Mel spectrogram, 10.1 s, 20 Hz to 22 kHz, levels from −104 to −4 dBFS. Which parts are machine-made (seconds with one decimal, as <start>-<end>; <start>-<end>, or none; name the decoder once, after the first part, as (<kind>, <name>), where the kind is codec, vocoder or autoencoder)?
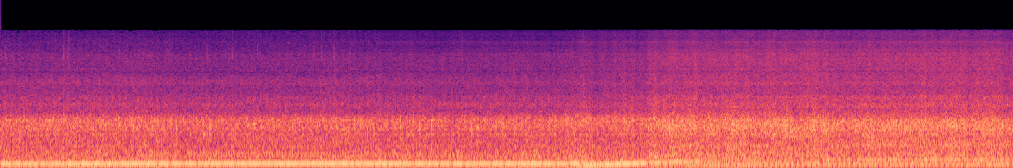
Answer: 3.8-7.3 (autoencoder, DAC-VAE)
